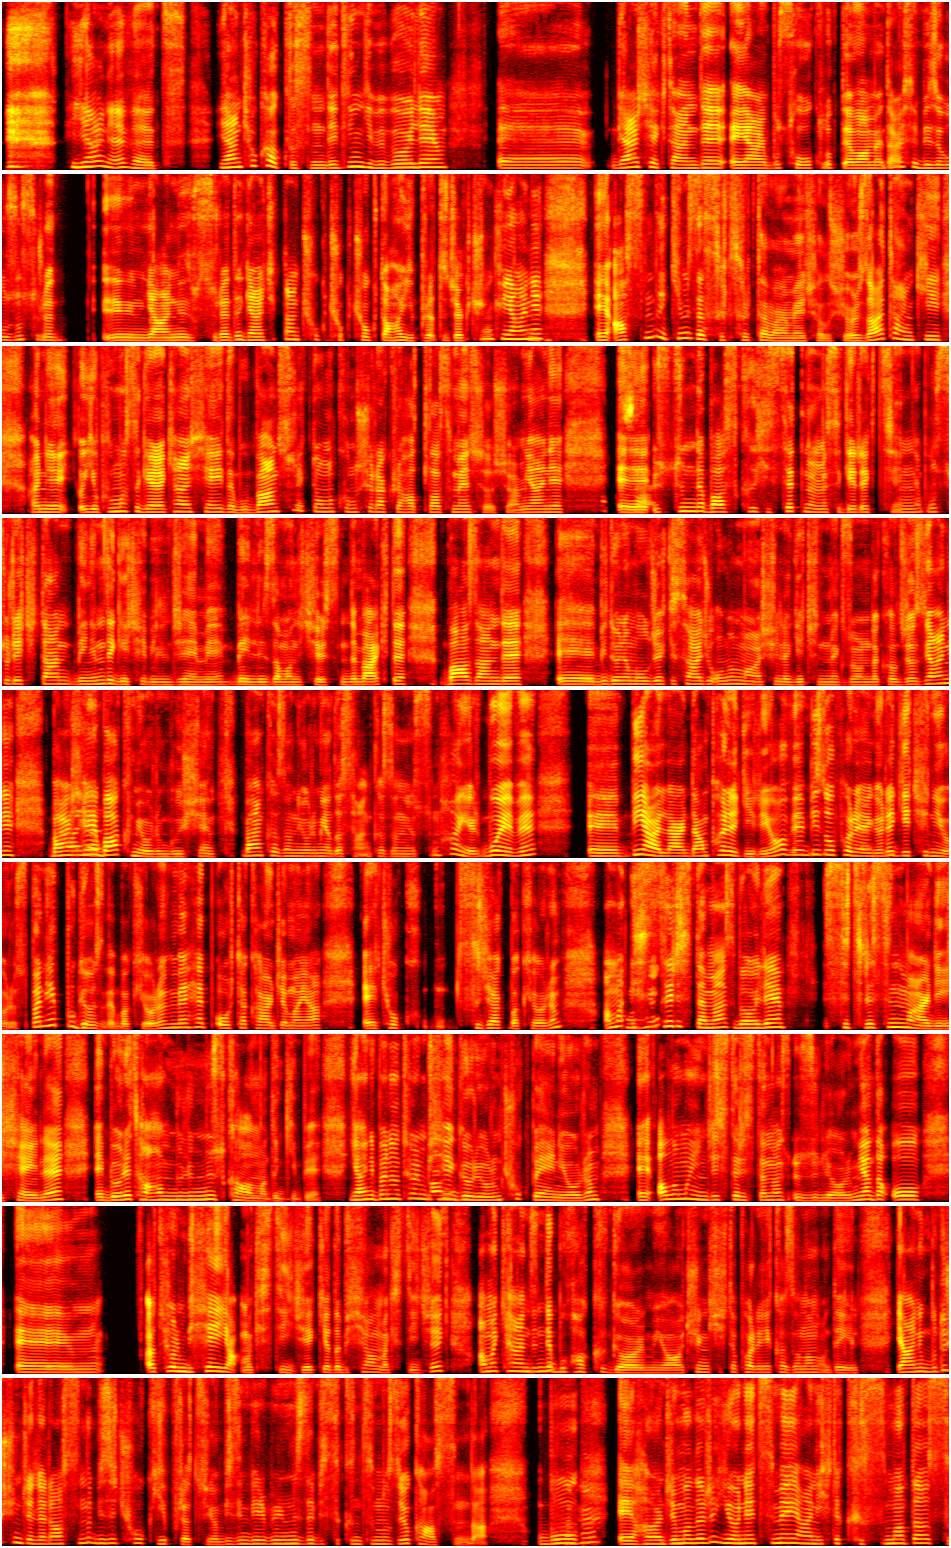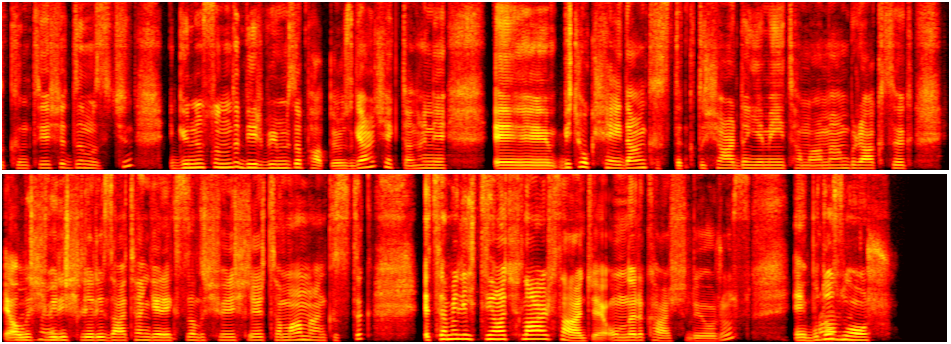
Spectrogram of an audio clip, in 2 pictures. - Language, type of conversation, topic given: Turkish, advice, Geliriniz azaldığında harcamalarınızı kısmakta neden zorlanıyorsunuz?
- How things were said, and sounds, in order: unintelligible speech; other background noise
